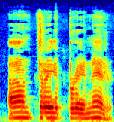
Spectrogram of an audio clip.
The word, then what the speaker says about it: entrepreneur: entrepreneur entrepreneur but but the the pronunciation entrepreneur entrep because it's this word is from French.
